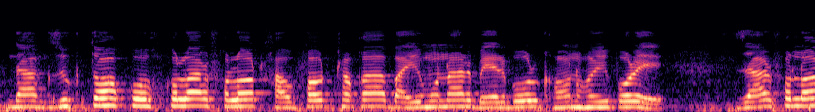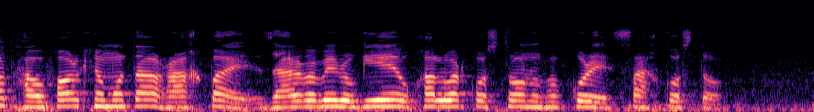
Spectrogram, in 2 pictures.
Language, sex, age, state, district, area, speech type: Assamese, male, 30-45, Assam, Nalbari, rural, read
